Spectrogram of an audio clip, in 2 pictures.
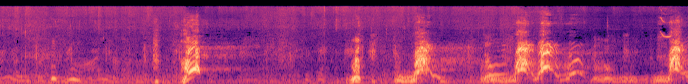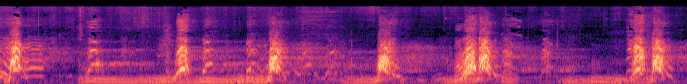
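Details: Medium Poodle running outdoors, giving repeated sharp barks roughly every second, some in quick pairs, alongside low murmured speech from a person nearby.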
